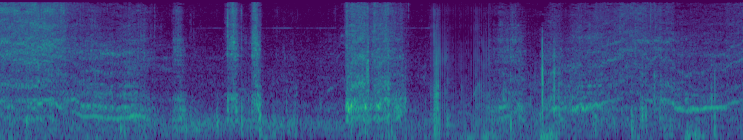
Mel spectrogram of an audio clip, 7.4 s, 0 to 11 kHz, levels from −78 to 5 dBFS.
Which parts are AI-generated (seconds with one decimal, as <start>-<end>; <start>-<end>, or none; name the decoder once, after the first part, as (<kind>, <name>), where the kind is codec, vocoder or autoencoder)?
4.3-4.9 (vocoder, BigVGAN v2)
